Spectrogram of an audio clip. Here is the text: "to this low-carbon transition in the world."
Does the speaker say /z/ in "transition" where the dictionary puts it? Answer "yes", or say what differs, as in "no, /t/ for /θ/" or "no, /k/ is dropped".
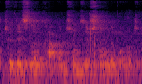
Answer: yes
